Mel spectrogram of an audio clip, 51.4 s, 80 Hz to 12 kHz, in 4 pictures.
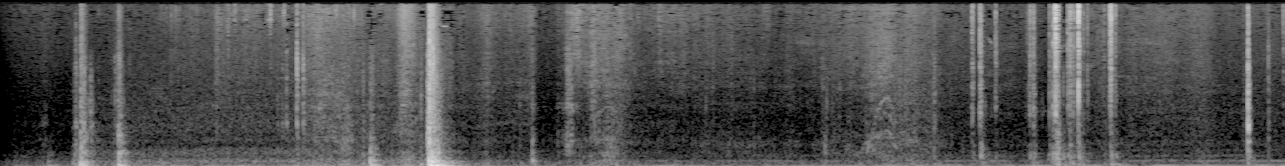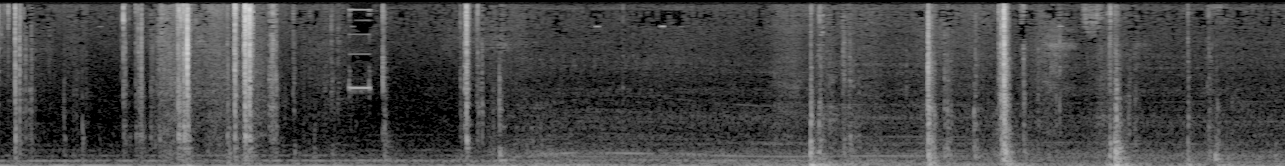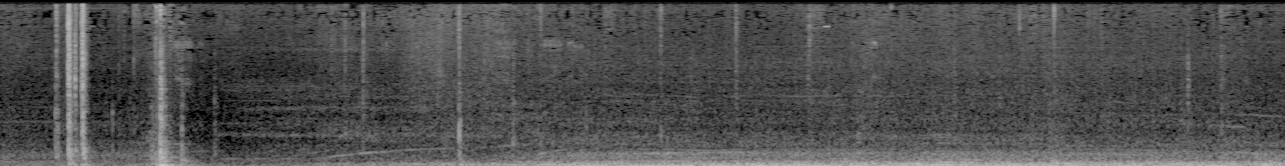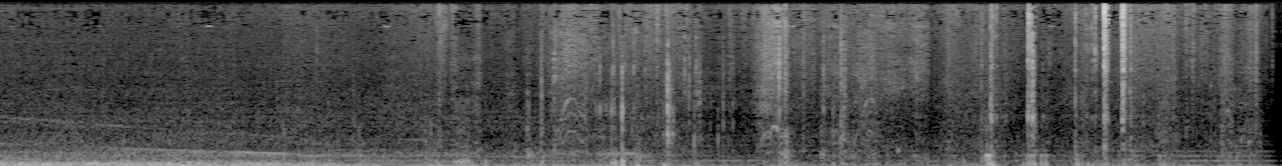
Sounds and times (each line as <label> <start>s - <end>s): driver enters car 2.9s - 5.4s
closes door 4.2s - 4.7s
puts on seatbelt 42.9s - 51.3s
